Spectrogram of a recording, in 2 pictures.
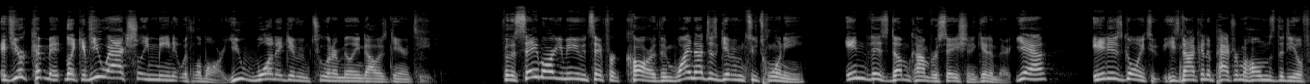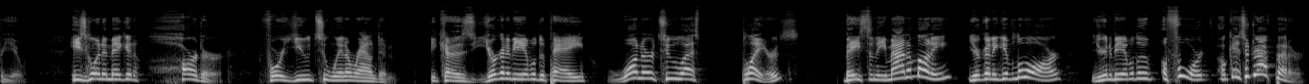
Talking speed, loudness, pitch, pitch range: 240 wpm, -24 LUFS, 215 Hz, 180-255 Hz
